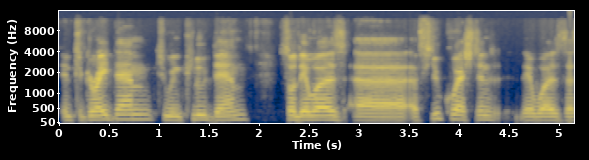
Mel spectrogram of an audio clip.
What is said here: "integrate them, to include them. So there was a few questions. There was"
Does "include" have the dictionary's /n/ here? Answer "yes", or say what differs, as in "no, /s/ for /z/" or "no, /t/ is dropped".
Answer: yes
